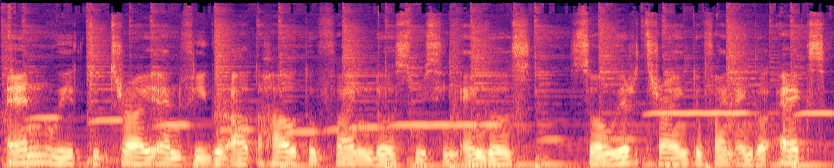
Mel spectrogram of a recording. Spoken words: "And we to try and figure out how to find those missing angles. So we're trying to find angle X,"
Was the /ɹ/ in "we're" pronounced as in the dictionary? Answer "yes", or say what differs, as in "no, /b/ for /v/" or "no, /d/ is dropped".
yes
